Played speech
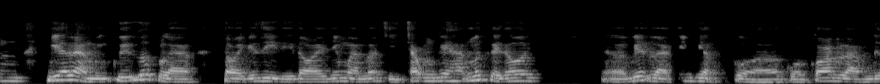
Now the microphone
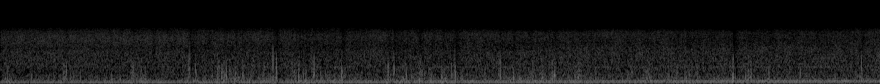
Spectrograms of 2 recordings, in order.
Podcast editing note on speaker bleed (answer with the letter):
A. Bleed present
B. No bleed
B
